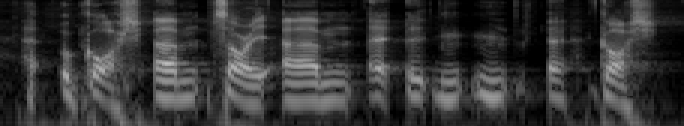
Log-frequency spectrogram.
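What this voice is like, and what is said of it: Very English posh accent imitation. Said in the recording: “Very English. Hello, be Hugh Grant ... that's my Hugh Grant ... Yeah, that's really good.”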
